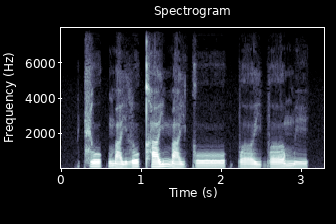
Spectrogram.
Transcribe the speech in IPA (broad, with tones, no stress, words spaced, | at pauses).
t͡ɕuː˧k̚ma˩jlu˧˥kʰa˧˥j ma˩jkuː˧ | pɤː˩j bɤː˩˧ mi˩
